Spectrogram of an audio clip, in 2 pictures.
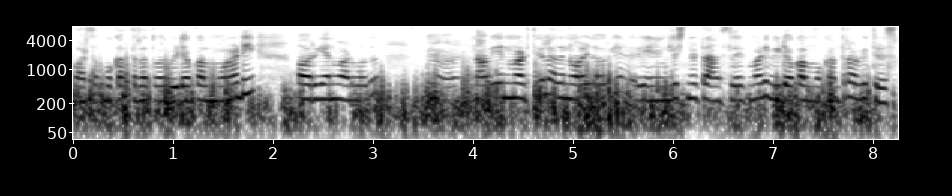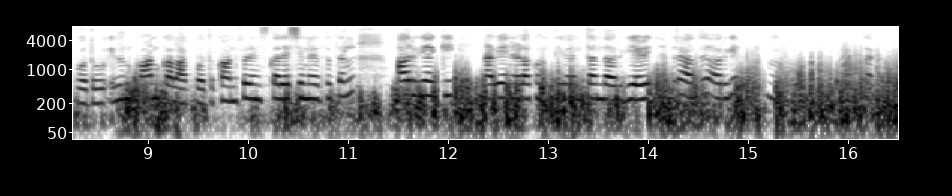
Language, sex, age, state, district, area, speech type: Kannada, female, 18-30, Karnataka, Koppal, rural, spontaneous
